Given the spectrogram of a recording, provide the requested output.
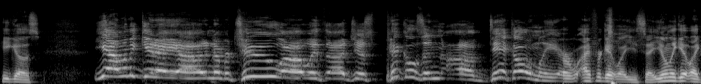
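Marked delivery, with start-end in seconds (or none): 0.9-5.6 shrill, very high-pitched, way-up-high yelling. Retelling a friend ordering at a drive-through speaker box: imitating Colton yelling. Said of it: "get ready because this is gonna be loud".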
